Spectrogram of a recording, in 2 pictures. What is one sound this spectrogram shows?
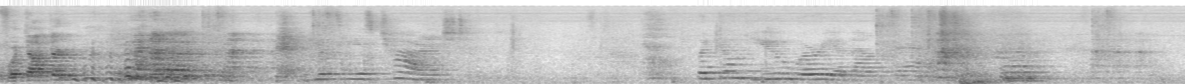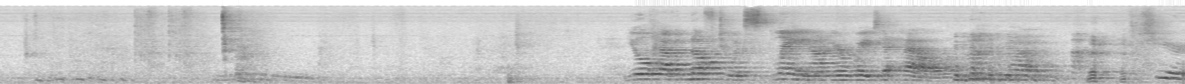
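A woman speaks with feeling in a hall with a slight echo.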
